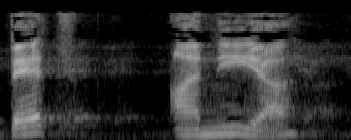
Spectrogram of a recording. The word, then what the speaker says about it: Bethania: And Bethany, in Hebrew, would be Bethania.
